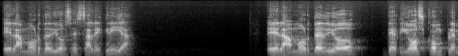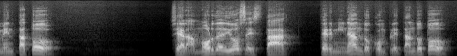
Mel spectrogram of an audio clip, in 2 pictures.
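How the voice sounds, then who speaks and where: A man preaching a sermon to his congregation, swinging between booming declarations and hushed asides and calling on the listeners to repeat his words. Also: a little slow, long pauses. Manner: calls on the congregation to repeat and respond. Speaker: pastor.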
